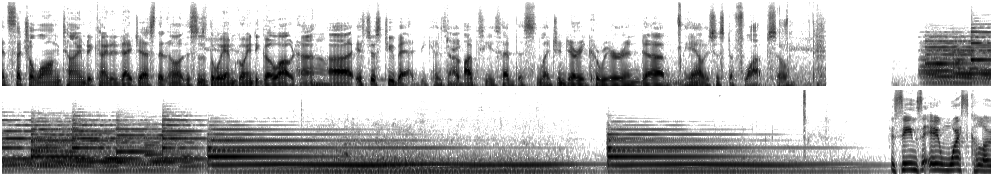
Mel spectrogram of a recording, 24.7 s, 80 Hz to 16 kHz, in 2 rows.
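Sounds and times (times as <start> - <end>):
speech: 0.0 - 10.3, 23.5 - 24.7
large winery bells pealing at sunset in West Kelowna: 11.5 - 23.8.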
